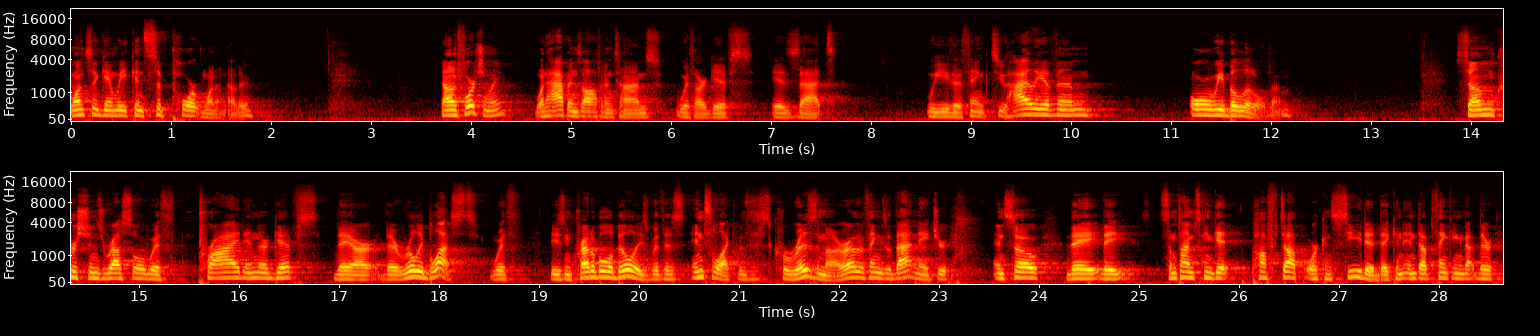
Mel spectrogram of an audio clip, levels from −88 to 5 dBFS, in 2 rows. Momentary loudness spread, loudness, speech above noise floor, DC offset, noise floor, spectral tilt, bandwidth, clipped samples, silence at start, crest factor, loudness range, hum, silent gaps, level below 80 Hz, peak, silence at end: 15 LU; -28 LUFS; 38 dB; under 0.1%; -66 dBFS; -6.5 dB/octave; 14.5 kHz; under 0.1%; 0 s; 20 dB; 6 LU; none; none; -60 dBFS; -8 dBFS; 0 s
